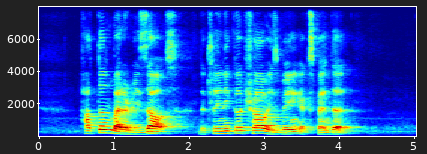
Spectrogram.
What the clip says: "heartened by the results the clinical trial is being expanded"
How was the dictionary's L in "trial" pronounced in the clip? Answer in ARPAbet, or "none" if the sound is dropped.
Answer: W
